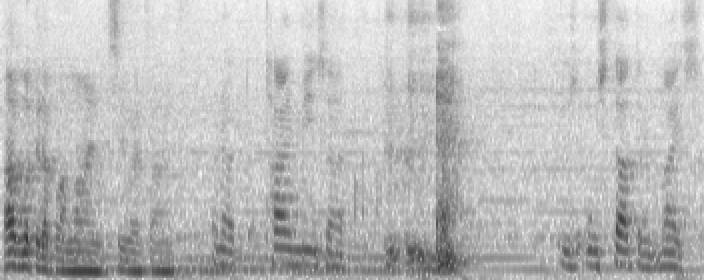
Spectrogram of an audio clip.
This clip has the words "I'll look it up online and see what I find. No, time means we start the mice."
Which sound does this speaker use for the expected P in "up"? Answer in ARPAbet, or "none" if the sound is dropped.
P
